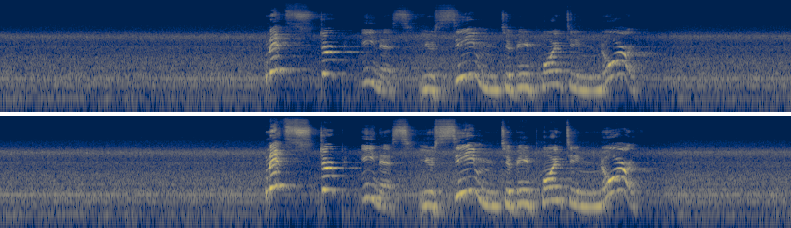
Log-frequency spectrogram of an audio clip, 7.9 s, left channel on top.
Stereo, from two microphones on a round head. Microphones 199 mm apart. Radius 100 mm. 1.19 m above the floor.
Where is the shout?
45° right (ahead or behind), 1.3 m.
